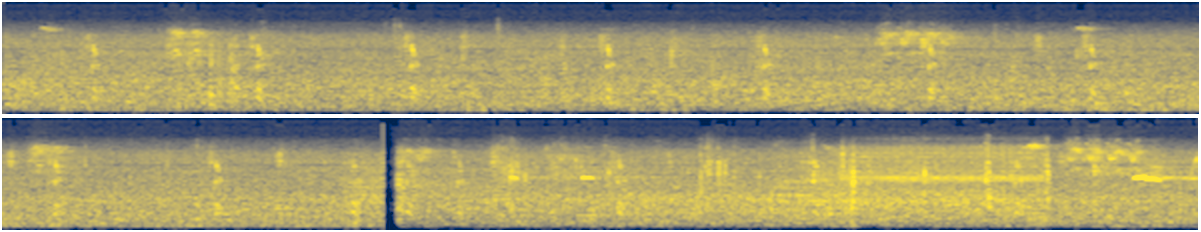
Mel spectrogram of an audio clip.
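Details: A steady broadband rush like distant traffic or running water fills the recording, with no clear animal calls standing out.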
